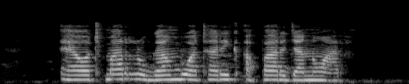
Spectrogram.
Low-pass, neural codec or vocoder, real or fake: 7.2 kHz; none; real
